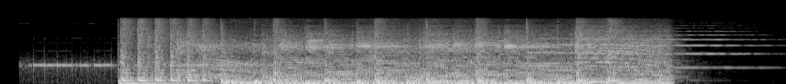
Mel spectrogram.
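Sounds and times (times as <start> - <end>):
mission success jingle: 1.2 - 7.0.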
